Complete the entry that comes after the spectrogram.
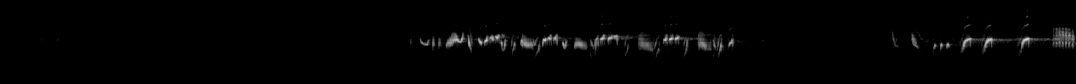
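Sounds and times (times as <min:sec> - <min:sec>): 
Eastern Orphean Warbler singing: 0:04.1 - 0:07.6, 0:08.3 - 0:10.7.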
